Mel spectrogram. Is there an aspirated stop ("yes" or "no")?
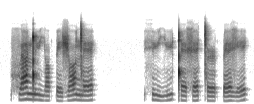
no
